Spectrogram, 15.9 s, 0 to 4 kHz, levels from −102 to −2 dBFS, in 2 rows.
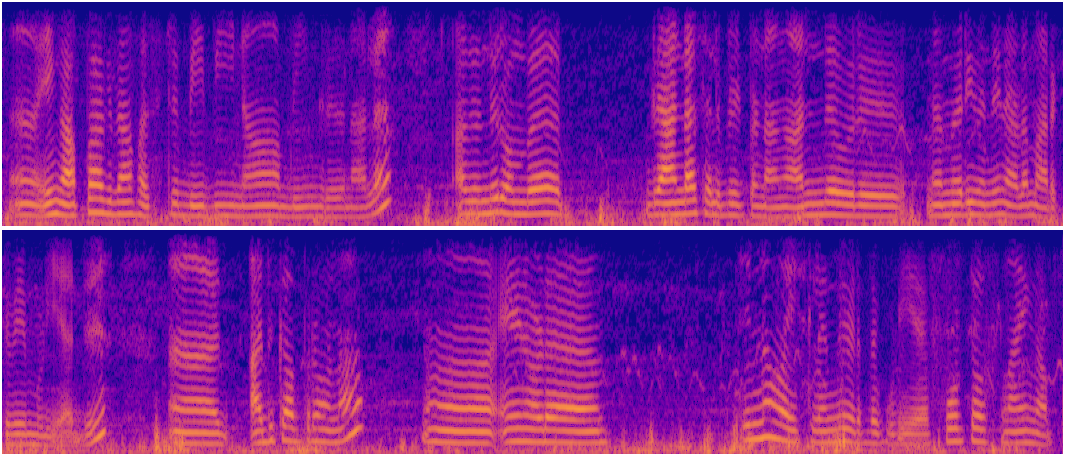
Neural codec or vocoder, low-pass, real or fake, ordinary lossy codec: none; 3.6 kHz; real; Opus, 16 kbps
